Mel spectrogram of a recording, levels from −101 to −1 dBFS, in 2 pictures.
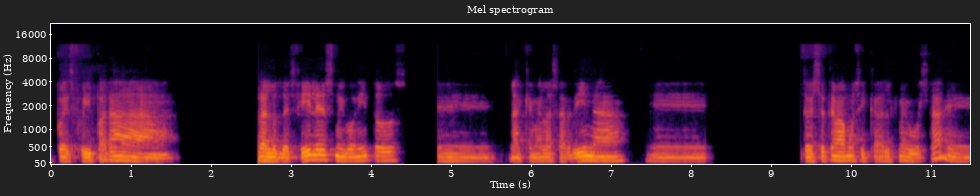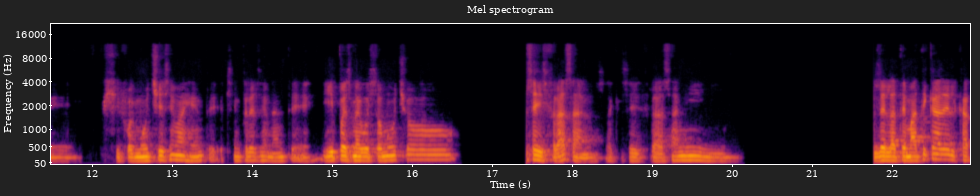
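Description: Speech with a clipped start after a pause, heard five times: at 2.53, 4.76, 9.3, 17.36 and 21.71 s. Each time, roughly 55 to 65 ms of the onset is lost. Words burst abruptly out of silence. The output device sleeps during pauses and wakes too slowly.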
